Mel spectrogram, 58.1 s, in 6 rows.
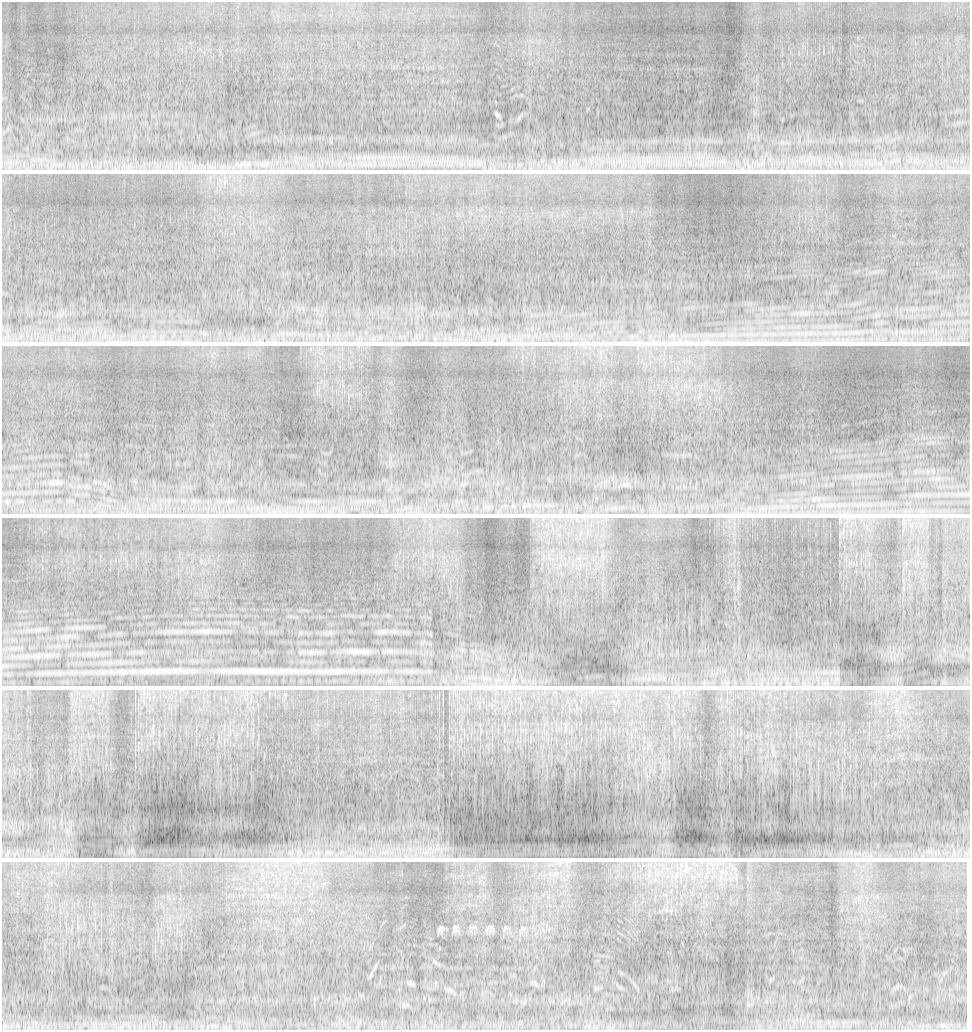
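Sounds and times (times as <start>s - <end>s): car engines revving hard: 0.0s - 58.0s.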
